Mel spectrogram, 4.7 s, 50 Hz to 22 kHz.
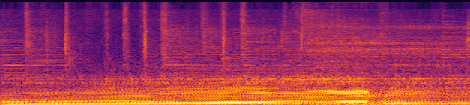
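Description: A Mercedes-AMG GT 63 S 4-Door Coupe's 4-litre V8 rumbles steadily and loudly, its deep note climbing as the revs build, then dropping back before settling into a low idle.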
